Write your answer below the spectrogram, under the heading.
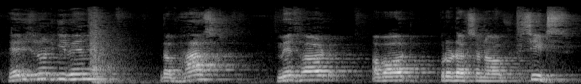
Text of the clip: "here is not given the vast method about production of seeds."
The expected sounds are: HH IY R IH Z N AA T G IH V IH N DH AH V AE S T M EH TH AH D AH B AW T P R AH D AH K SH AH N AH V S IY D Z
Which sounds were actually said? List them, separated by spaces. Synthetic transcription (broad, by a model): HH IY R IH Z N AA T G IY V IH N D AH P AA S T M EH T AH D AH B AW T P R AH D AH K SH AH N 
